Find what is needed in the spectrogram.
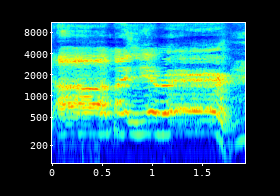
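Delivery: high, loud, stretched-out mock scream; agonized wail. Bystander hit by a flying fender, agonized wail. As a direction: wail it way up high in hammed-up agony.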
